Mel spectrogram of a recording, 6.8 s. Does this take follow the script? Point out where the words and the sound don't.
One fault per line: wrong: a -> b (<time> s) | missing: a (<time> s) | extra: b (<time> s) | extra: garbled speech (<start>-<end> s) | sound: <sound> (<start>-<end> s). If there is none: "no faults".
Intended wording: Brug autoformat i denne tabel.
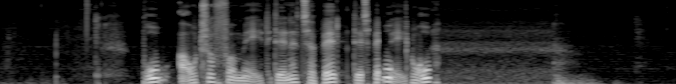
missing: i (2.7 s)
extra: garbled speech (3.5-4.3 s)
